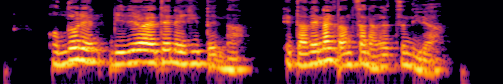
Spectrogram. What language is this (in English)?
Basque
